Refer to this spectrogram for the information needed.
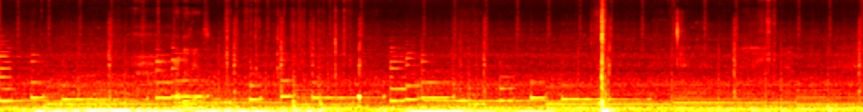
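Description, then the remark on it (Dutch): A car engine idles steadily in hot weather, heard from inside the vehicle, with a low continuous rumble, shifting electronic tones over it, and a single sharp clunk partway through, while the car shows a brake system fault and its parking brake stays stuck. Nobody speaks. “Storing remsysteem. Ja, nu doet hij denk ik.”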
